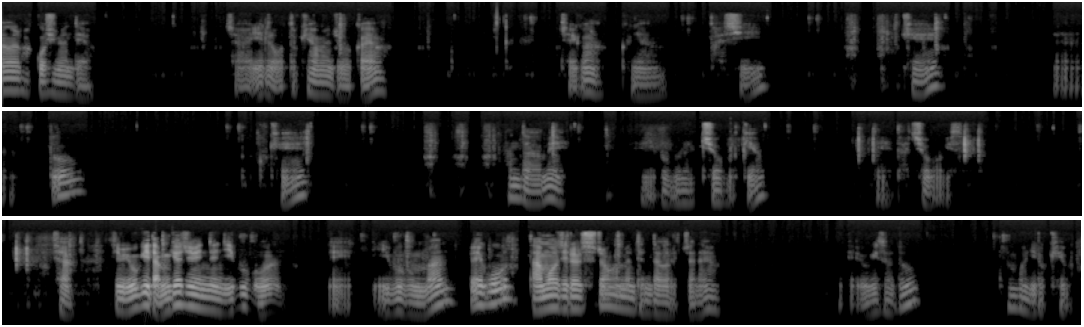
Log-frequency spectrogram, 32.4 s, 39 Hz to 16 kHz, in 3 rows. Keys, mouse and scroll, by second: 2.8 shift+middle click, 9.0 shift+middle click, 13.6 space, 15.9 shift+middle click, 18.0 Delete, 19.3 Delete, 20.3 Delete, 21.7 Delete, 25.1 shift+click, 27.4 shift+middle click, 27.6 shift+scroll down 1.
